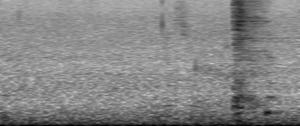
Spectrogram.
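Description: A pause in a boy's recitation: a steady low hum from the microphone and room, with one short breathy throat sound from him near the end.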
